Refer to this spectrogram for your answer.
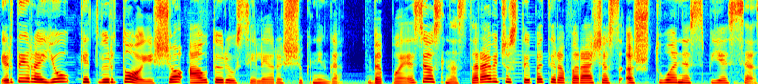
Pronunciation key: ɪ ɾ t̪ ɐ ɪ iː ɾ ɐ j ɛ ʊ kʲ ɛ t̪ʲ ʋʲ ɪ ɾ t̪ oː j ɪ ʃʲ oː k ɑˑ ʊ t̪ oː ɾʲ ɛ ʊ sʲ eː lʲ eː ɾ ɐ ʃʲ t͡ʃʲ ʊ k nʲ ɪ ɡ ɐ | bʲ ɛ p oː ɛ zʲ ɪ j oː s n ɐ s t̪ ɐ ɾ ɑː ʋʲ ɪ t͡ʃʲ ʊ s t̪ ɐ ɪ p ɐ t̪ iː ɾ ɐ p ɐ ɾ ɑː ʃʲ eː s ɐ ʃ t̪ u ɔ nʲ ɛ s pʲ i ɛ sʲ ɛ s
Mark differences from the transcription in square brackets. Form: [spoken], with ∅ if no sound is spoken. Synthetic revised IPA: ɪ ɾ t̪ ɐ ɪ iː ɾ ɐ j ɛ ʊ kʲ ɛ t̪ʲ ʋʲ ɪ ɾ t̪ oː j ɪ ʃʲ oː [ʔ] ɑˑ ʊ t̪ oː ɾʲ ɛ ʊ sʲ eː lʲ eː ɾ ɐ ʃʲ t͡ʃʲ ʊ k nʲ ɪ ɡ ɐ | bʲ ɛ p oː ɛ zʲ ɪ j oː s n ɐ s t̪ ɐ ɾ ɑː ʋʲ ɪ t͡ʃʲ ʊ s t̪ ɐ ɪ p ɐ t̪ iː ɾ ɐ p ɐ ɾ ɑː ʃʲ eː s ɐ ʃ t̪ u ɔ nʲ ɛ s pʲ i ɛ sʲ ɛ s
